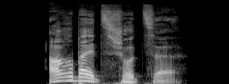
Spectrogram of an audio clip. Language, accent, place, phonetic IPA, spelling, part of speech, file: German, Germany, Berlin, [ˈaʁbaɪ̯t͡sˌʃʊt͡sə], Arbeitsschutze, noun, De-Arbeitsschutze.ogg
- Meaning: nominative/accusative/genitive plural of Arbeitsschutz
